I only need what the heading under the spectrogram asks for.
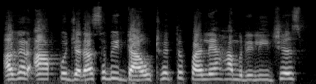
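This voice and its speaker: A woman's voice: on the high side, fairly even intonation, moderate pace. A woman teaching an online exam-prep class, chatty and drowsy from cold medicine, mixing English words into her talk and answering students by name. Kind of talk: live online class, explaining an English comprehension passage.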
